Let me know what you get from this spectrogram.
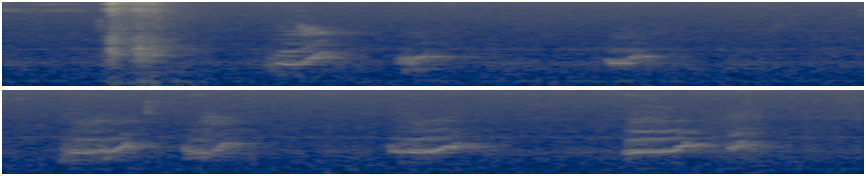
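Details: Cat mother gently caring for her kittens; a sharp click or tap at the start, then a series of short soft mews and chirps in quick pairs, some rising slightly, about nine calls in all.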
